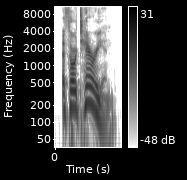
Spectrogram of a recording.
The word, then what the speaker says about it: authoritarian: No, you kind of skip over the I sound in the middle.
